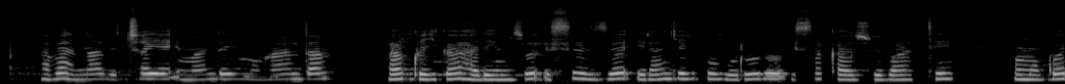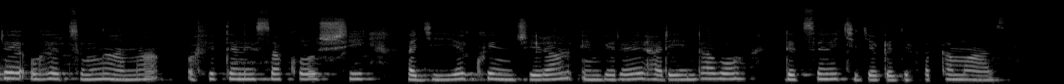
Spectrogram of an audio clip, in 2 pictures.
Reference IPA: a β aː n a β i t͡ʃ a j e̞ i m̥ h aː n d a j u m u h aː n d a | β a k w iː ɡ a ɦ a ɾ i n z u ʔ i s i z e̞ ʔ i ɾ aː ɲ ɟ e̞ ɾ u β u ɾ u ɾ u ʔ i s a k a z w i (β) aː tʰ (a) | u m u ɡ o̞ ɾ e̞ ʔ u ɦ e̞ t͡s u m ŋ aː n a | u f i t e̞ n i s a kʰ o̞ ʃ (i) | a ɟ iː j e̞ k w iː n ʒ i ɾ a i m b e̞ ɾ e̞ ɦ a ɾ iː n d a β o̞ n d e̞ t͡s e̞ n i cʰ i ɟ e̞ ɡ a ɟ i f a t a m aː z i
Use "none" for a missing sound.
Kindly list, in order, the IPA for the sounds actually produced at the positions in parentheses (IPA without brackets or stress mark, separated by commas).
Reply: β, i, i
